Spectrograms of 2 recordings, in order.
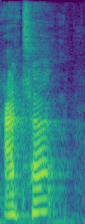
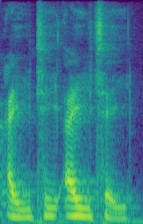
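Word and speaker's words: AT-AT: pronounce the Imperial Walker is it an attack or an 8080 right it's ridiculous now I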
